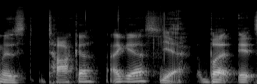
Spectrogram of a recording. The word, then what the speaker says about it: Taka: But I he the way that they pronounce it sounds like almost Tucker, but it's Taka.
